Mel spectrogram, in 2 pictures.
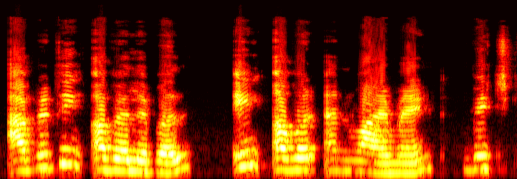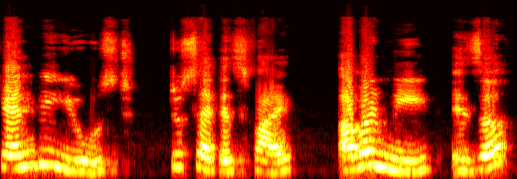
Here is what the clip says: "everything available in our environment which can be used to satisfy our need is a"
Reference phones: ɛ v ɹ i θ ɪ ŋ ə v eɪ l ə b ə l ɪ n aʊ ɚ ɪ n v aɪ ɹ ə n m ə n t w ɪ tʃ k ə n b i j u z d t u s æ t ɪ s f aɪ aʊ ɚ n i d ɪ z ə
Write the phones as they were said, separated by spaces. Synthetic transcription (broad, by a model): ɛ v ɹ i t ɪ ŋ ə v eɪ l ə b ə l ɪ n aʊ ɚ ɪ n v aɪ ə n m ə n t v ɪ tʃ k ə n b i j u z d t u s æ t ɪ s f aɪ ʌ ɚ n i d ɪ z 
